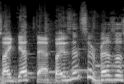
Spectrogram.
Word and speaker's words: cerveza: Oh, you pronounce it as a Z or TH depending on the region, gotcha.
